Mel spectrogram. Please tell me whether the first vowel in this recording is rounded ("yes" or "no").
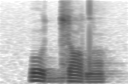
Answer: yes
